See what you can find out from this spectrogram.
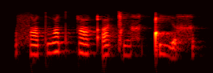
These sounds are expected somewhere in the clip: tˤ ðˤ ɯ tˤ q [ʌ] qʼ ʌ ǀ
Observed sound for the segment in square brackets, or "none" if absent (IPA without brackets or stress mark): ʌ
